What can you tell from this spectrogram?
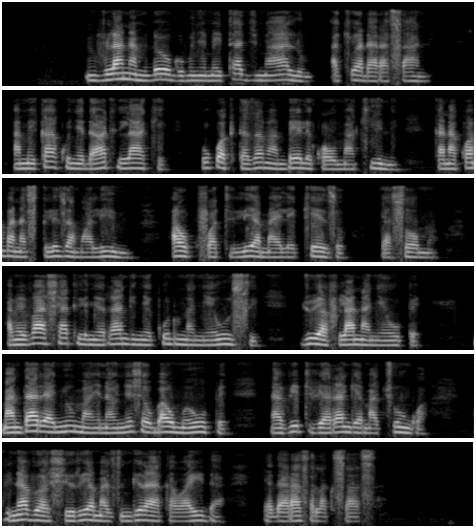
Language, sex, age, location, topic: Swahili, female, 18-24, Nairobi, education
